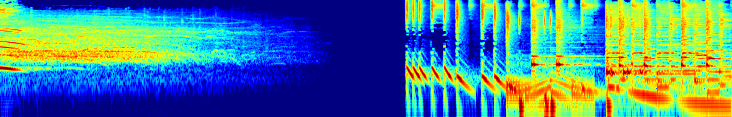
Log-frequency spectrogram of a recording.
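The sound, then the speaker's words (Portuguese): Crowd cheering, whooping and shouting at a live sertanejo and forró concert in São Paulo, loud at first and then fading out. After a stretch of silence, rhythmic music with punchy percussion begins. “Faz barulho, São Paulo. Que gostou, faz barulho aí.”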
